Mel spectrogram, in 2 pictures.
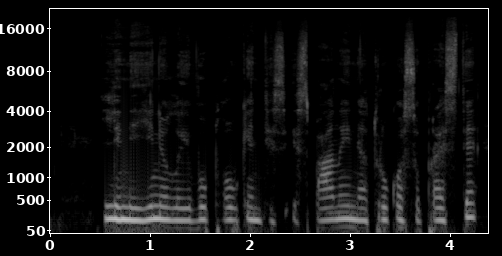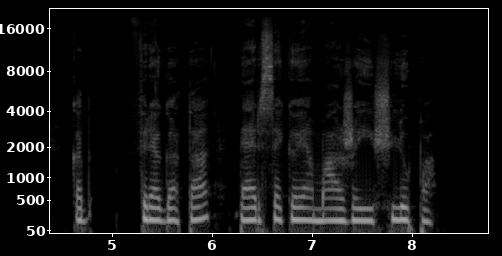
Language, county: Lithuanian, Panevėžys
